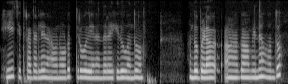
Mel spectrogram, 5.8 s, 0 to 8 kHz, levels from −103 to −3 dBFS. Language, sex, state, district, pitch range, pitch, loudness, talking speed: Kannada, female, Karnataka, Belgaum, 235-250 Hz, 240 Hz, -30 LUFS, 105 wpm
